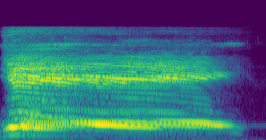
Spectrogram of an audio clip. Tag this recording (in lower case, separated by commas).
human group actions, cheering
